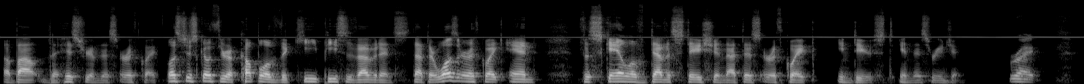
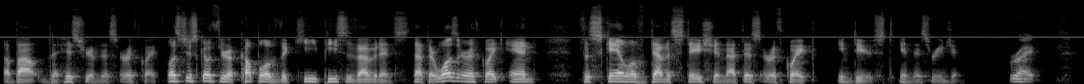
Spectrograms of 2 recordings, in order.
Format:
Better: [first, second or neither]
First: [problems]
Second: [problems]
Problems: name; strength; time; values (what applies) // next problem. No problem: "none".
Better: neither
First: high-pitched whine; faint; throughout; 3.5 kHz, 25 dB below the speech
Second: high-pitched whine; faint; throughout; 3.5 kHz, 25 dB below the speech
